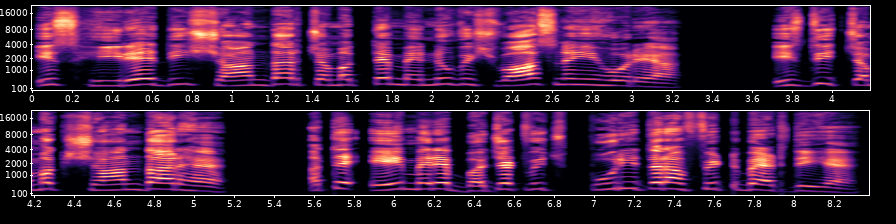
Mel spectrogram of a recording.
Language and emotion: Punjabi, surprised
